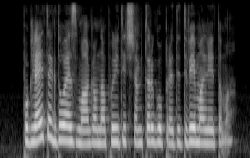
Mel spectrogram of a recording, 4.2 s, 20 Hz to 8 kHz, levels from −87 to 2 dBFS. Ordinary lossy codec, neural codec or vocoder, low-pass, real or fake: none; none; 7.2 kHz; real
